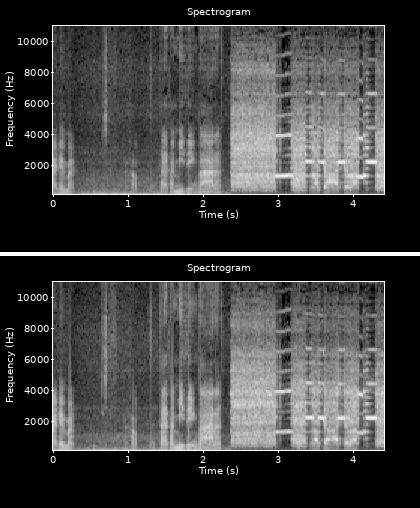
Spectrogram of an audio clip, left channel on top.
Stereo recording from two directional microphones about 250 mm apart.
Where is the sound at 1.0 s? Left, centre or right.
Right.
